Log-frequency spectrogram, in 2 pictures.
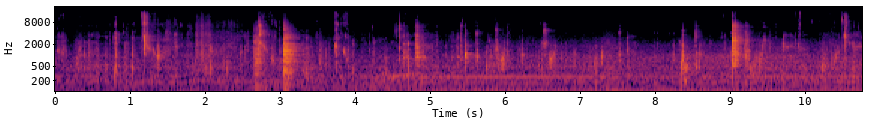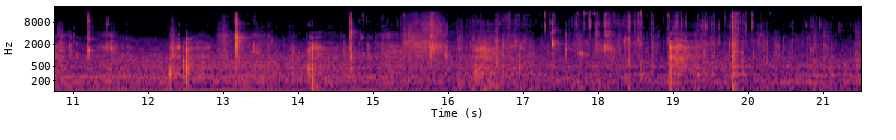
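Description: Close-miked chewing of crispy fried chicken: irregular crunches and wet mouth clicks.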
